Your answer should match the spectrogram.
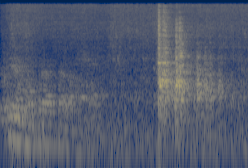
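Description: Steady hissing room noise with a short, loud clatter about one and a half seconds in.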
